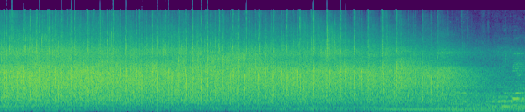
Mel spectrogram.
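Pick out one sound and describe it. An audience applauds in a large echoing hall, and the applause fades out.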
